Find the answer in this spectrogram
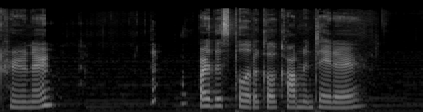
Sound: hysteria increases with a giggle

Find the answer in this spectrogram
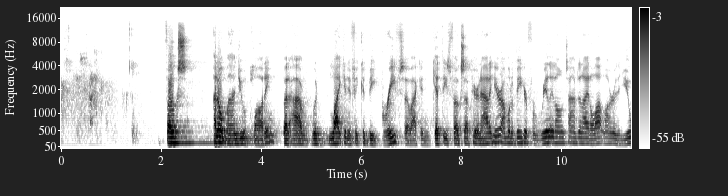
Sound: applause

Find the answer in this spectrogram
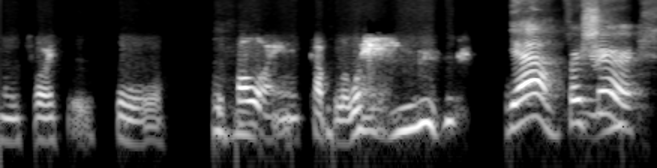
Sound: chuckles

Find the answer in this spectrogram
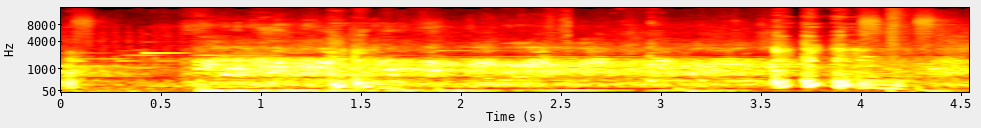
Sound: audience laughs

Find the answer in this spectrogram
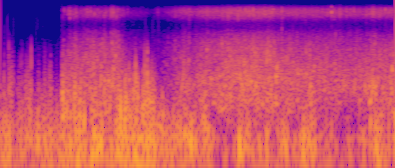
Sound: water lapping

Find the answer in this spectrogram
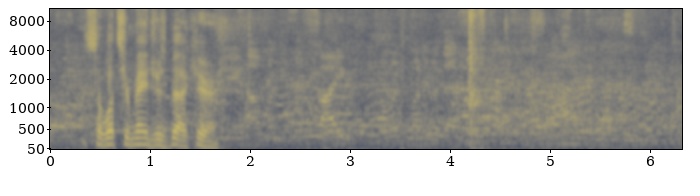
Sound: chatter

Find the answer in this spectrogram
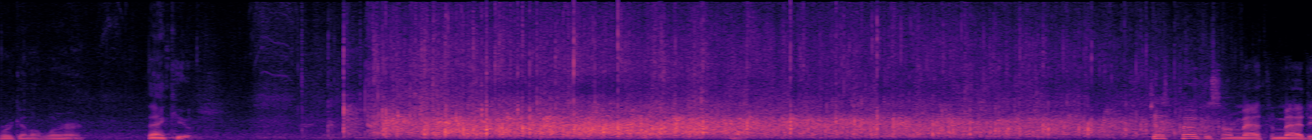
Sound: applause

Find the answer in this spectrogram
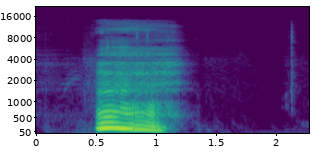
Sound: relived sigh

